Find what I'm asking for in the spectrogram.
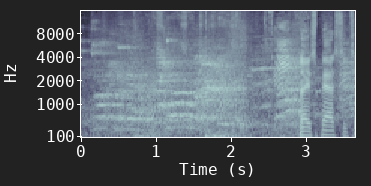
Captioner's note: people shouting in the crowd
